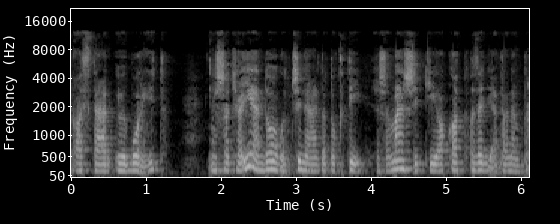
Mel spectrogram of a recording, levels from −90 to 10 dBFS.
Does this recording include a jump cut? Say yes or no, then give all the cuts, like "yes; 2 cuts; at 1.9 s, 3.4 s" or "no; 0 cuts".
no; 0 cuts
